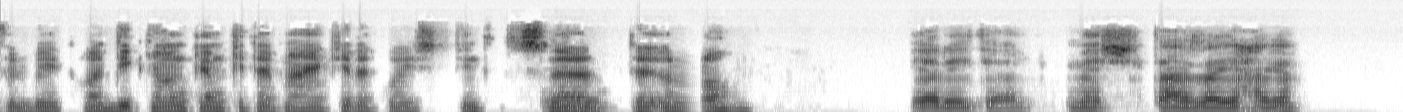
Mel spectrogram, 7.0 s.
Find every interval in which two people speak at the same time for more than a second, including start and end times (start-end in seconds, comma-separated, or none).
none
